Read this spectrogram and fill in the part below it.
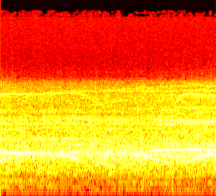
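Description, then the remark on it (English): A large crowd of thousands of Democrats roars in a sustained ovation for the president at the evening's first address of his re-election campaign, cheering and applauding steadily at a loud, even level with no pauses or speech standing out. “he's now receiving the enthusiastic ovation of these thousands of loyal Democrats.”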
